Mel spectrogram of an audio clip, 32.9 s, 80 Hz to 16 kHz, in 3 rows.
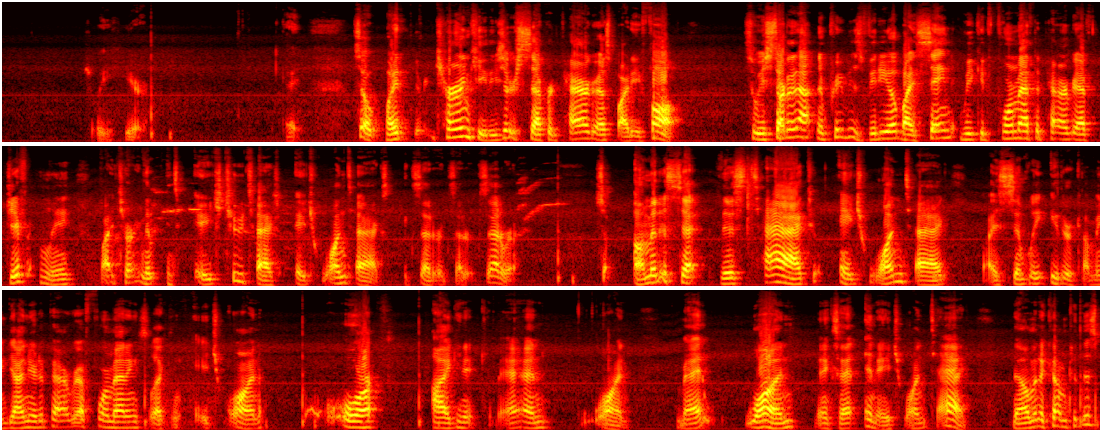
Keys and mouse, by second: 1.3 click, 5.3 s, 16.2 click, 23.2 click, 27.6 super+1, 32.6 click.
